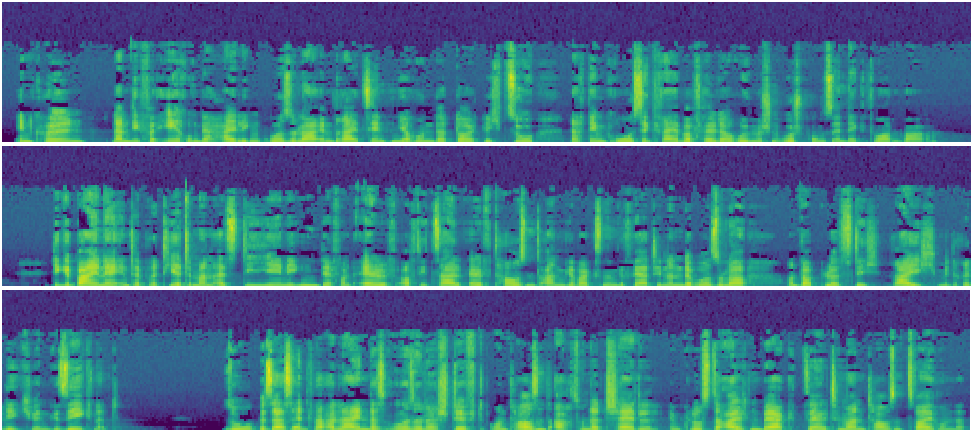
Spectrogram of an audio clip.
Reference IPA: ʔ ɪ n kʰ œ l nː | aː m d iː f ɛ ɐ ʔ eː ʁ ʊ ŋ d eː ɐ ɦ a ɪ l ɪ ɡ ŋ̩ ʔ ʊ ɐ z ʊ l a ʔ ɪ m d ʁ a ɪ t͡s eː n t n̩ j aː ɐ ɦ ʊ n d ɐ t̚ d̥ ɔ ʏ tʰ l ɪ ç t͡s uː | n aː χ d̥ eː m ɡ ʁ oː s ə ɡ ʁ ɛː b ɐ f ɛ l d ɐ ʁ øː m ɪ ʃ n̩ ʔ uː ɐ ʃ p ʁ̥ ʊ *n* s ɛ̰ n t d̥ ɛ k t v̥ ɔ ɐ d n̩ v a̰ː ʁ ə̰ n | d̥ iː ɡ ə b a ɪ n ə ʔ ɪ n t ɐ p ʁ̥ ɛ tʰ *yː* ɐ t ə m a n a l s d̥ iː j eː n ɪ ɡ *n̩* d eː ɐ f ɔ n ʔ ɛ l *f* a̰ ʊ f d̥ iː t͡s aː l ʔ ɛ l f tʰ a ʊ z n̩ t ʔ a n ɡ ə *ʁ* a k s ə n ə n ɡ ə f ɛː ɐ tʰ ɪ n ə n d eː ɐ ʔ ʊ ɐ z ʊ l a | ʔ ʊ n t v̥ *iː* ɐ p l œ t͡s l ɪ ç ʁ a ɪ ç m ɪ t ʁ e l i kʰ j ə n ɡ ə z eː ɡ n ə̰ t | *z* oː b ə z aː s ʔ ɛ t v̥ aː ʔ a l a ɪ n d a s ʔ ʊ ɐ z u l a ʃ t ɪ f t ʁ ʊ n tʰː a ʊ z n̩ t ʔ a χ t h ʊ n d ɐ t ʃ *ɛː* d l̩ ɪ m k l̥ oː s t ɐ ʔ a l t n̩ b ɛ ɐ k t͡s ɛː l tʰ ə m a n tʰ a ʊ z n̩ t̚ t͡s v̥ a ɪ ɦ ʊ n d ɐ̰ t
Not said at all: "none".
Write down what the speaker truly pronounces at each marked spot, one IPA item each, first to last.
ŋ, iː, ŋ̩, f, v, aː, z, ɛː

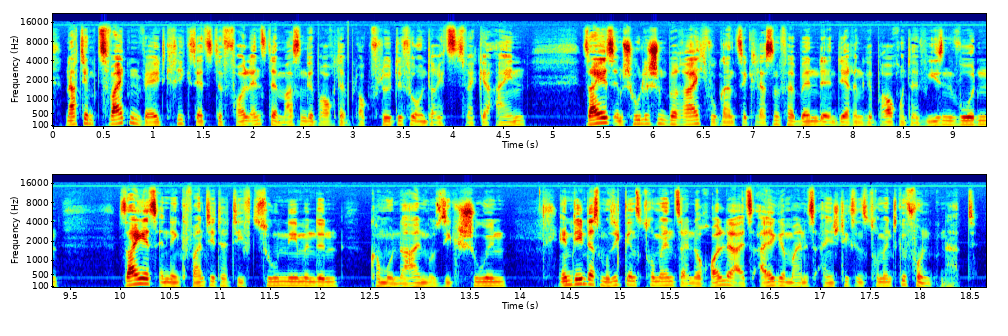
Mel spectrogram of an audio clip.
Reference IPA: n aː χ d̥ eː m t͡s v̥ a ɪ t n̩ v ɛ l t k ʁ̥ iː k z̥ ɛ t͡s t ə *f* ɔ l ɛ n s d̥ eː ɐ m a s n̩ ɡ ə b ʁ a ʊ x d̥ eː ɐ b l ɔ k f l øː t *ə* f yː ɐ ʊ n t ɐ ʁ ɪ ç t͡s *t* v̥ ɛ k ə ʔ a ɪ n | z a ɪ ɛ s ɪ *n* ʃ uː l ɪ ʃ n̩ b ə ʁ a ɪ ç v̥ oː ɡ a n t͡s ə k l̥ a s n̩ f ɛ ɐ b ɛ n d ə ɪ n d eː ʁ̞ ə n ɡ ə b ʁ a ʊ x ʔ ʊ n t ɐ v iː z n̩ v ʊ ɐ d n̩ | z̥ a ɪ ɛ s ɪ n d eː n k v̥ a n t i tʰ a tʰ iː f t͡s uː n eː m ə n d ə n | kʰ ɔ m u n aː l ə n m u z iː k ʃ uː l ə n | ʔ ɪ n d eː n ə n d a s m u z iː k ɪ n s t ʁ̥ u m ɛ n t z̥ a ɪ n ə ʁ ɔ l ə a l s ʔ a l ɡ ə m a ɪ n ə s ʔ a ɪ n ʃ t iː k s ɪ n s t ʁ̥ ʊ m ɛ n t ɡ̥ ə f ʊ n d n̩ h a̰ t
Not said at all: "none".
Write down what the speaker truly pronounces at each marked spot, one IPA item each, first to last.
f, ə, t͡s, m

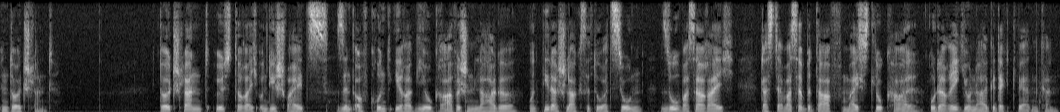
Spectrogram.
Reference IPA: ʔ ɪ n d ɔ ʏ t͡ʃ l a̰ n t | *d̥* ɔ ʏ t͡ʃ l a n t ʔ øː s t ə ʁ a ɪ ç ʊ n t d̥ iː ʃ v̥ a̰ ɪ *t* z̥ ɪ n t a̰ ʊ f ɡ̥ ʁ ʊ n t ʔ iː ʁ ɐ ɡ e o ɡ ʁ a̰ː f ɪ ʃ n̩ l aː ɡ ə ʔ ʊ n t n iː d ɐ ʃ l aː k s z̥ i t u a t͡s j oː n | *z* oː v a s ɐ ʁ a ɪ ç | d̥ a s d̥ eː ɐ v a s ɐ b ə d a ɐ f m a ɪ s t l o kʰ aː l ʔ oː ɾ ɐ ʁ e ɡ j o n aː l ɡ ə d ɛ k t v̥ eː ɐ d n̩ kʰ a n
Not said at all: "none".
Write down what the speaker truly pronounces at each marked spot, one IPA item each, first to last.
d̥, t͡s, z

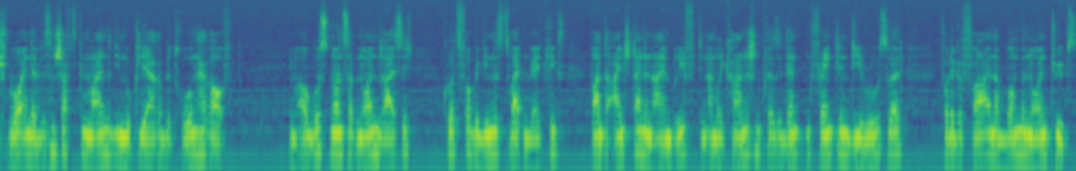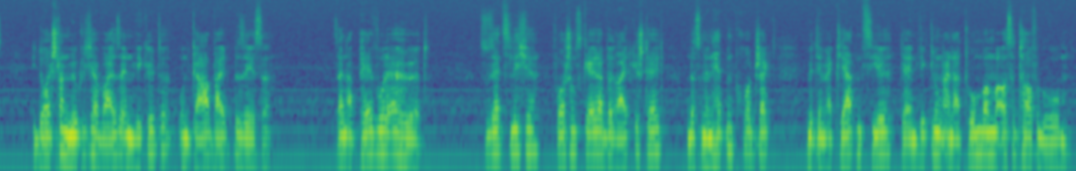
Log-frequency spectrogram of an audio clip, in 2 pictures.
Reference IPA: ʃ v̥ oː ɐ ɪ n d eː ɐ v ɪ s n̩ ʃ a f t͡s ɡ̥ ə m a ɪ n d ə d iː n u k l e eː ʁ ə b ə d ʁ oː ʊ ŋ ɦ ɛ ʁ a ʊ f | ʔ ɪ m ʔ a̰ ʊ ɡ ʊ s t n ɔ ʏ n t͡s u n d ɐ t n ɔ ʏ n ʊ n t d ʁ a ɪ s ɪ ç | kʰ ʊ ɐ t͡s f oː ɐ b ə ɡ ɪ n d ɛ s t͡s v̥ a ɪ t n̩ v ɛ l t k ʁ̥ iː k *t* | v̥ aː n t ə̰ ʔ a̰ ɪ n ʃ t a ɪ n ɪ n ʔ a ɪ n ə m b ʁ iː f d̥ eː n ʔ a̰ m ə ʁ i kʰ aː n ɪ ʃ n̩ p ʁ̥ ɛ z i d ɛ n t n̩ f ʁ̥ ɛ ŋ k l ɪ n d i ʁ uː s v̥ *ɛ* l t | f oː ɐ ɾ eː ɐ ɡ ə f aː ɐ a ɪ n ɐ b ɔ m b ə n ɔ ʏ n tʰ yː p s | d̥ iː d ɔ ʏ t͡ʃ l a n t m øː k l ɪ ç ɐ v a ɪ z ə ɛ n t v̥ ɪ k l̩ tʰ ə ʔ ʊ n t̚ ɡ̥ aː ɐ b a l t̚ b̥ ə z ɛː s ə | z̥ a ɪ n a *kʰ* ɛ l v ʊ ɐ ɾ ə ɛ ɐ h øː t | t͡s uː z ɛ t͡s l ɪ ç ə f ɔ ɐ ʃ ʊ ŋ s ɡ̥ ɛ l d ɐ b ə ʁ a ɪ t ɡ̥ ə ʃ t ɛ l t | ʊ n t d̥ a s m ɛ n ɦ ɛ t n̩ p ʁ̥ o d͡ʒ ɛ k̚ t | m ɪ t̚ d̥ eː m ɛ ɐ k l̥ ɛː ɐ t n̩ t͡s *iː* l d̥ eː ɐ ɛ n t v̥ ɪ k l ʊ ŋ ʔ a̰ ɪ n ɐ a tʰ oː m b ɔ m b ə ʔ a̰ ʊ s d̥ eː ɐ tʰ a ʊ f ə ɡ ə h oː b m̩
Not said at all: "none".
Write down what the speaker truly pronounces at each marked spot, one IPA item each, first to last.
s, ɛ, pʰ, iː

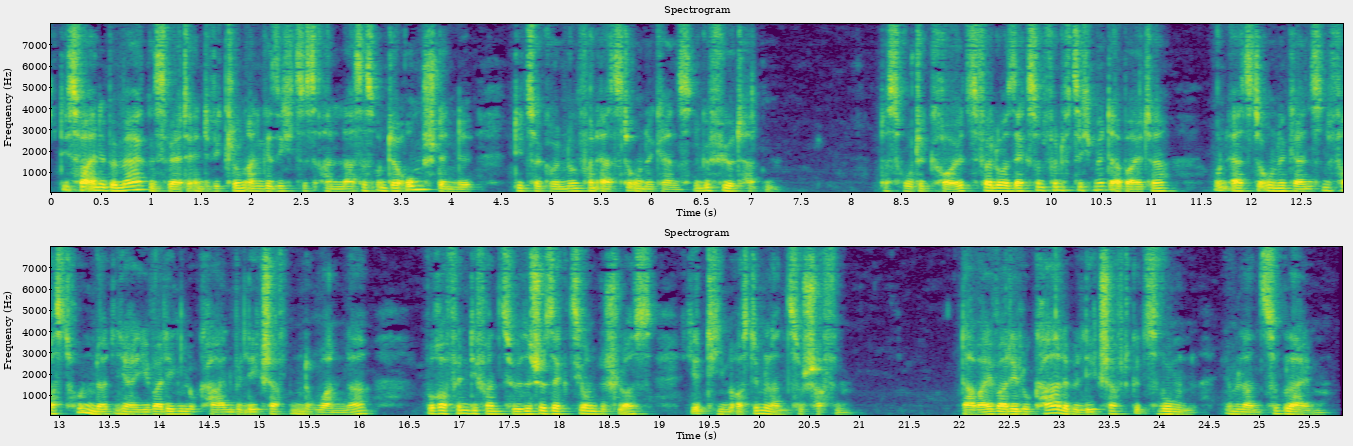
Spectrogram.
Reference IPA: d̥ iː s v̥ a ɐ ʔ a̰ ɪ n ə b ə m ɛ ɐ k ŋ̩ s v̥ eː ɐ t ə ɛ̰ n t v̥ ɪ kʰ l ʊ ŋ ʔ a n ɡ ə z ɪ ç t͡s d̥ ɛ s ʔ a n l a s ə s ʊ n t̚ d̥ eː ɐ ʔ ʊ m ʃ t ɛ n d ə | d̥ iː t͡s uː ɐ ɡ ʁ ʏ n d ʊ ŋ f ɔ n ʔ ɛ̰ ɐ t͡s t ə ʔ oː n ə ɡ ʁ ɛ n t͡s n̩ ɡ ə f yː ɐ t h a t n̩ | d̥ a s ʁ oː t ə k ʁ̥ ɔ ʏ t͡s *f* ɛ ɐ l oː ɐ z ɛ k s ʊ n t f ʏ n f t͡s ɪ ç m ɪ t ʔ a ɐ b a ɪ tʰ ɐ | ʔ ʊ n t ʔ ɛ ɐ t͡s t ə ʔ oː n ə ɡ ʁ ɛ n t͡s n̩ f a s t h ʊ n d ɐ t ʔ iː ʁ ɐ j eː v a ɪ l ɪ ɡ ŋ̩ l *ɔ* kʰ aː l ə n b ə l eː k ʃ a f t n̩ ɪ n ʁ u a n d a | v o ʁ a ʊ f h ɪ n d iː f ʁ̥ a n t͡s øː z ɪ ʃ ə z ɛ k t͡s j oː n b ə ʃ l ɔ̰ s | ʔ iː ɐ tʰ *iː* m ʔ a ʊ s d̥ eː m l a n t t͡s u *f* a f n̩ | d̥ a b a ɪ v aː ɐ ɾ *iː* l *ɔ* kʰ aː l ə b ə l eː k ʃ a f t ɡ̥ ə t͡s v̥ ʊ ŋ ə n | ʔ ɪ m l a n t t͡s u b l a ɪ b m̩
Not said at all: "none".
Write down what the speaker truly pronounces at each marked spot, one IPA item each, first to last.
f, o, iː, ʃ, iː, o

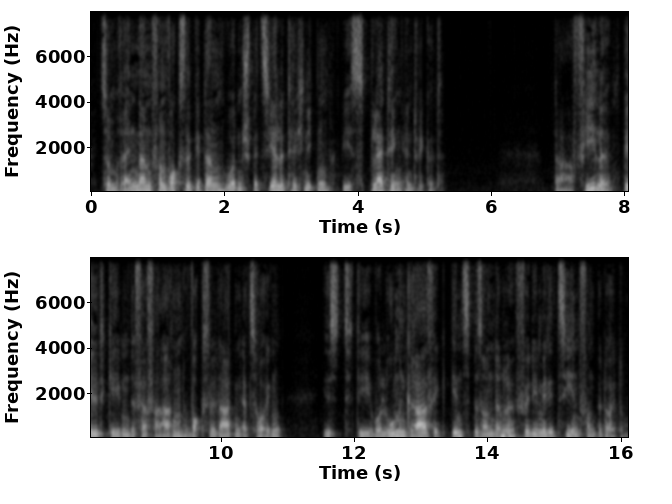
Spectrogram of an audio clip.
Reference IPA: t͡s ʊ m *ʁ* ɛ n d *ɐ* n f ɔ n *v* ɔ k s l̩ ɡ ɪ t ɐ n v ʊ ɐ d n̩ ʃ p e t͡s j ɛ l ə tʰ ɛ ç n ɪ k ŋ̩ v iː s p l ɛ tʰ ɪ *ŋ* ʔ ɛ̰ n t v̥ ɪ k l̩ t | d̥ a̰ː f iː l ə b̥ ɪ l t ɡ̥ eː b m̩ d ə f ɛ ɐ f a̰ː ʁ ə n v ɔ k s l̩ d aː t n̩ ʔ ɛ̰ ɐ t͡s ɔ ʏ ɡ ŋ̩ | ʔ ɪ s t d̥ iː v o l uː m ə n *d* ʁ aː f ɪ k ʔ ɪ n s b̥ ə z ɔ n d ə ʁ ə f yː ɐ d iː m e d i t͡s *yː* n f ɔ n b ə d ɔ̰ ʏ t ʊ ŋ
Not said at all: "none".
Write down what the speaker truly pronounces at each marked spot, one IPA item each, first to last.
ʁ, ɐ, v, ŋ, ɡ, iː

